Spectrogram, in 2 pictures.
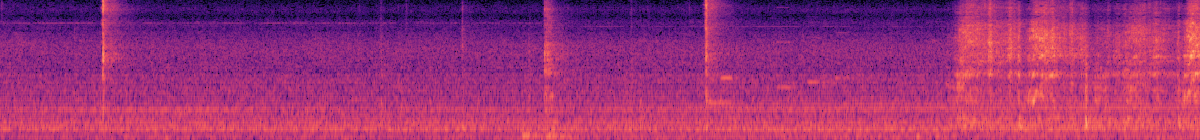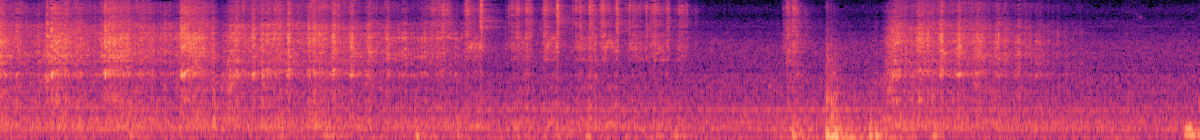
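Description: A toy car's small electric drive motor and plastic gearbox whirring as the wheels spin in the air under radio control, starting about seven seconds in and running for several seconds. A few sharp clicks come before it, and low knocks of the plastic body being handled after it.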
